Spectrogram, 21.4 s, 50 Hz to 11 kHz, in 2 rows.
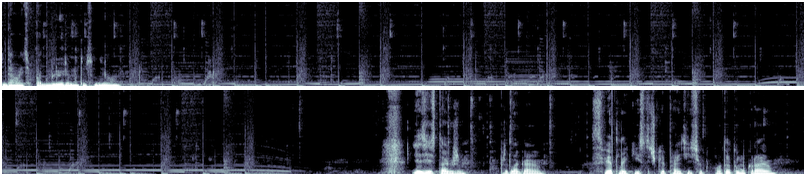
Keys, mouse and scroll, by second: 0.1 f, 0.7-13.1 drag, 13.1-13.9 scroll down 10, 13.9-15.3 scroll up 3, 15.4-15.7 scroll up 3, 15.7 middle click, 15.9-16.5 scroll up 1, 16.5 middle click, 16.7-17.2 scroll up 2, 17.2-17.6 scroll down 1, 17.6-18.7 shift+middle drag, 18.7 click, 19.4 middle click, 20.1 f, 20.8 scroll up 2.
